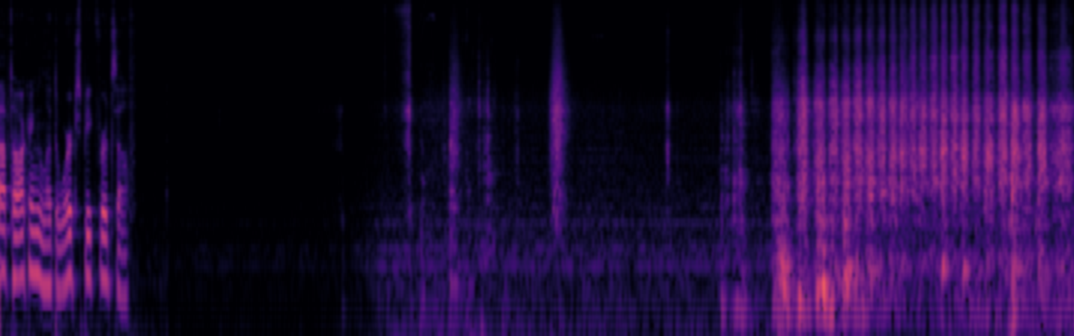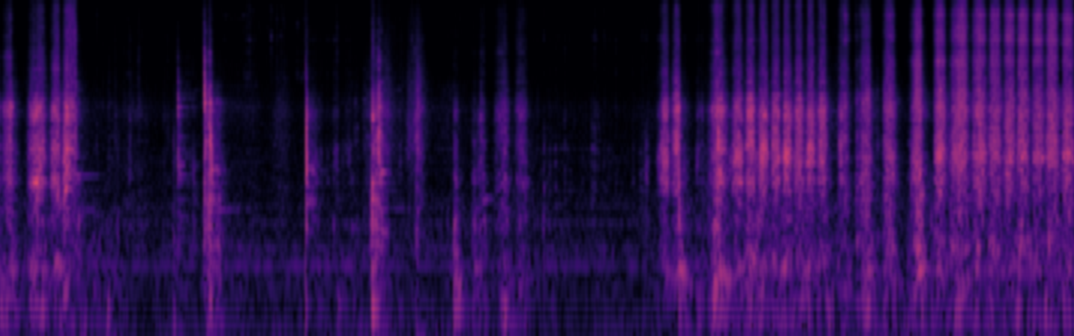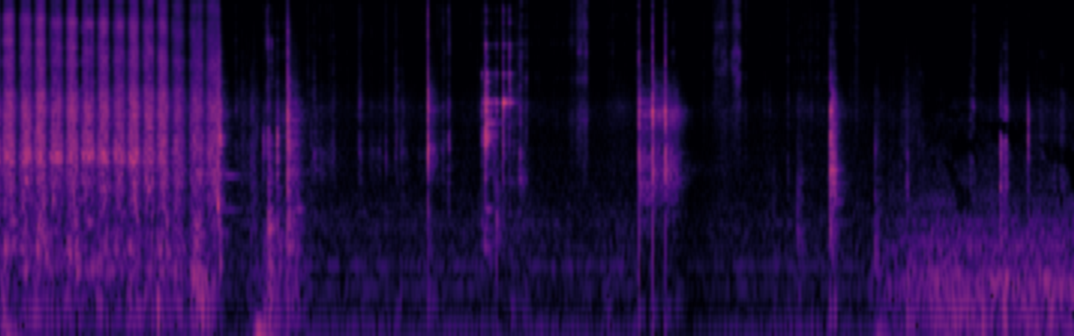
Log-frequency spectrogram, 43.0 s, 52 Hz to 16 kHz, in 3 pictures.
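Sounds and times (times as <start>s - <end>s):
hand saw cutting wood: 10.2s - 15.5s, 20.7s - 21.4s, 23.0s - 31.8s.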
